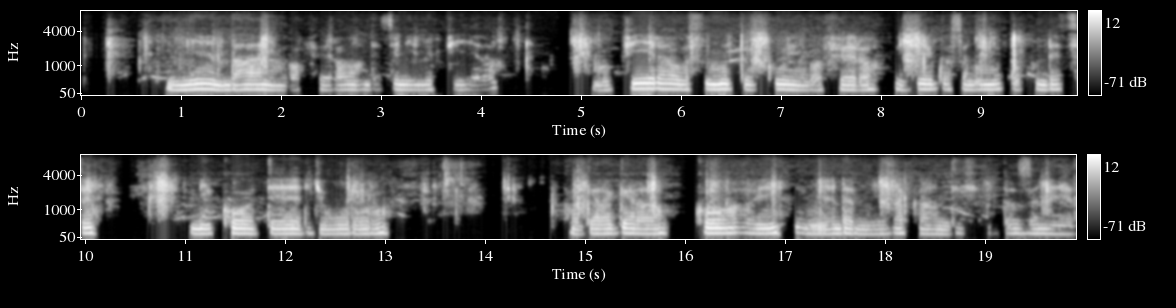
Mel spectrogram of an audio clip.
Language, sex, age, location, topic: Kinyarwanda, male, 18-24, Nyagatare, education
